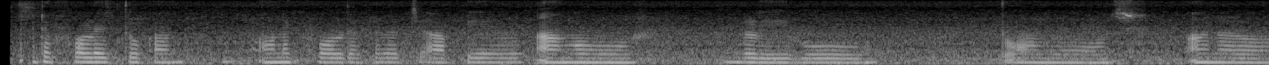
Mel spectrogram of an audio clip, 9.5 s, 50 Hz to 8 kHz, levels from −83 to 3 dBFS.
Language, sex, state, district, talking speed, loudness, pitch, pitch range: Bengali, female, West Bengal, Kolkata, 75 wpm, -31 LUFS, 190 Hz, 185-195 Hz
